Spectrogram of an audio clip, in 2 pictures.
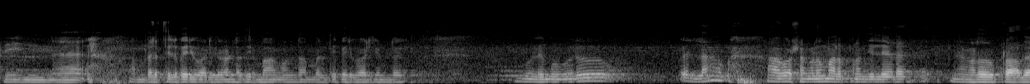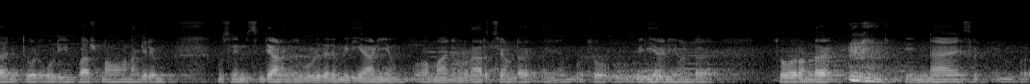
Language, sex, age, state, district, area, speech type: Malayalam, male, 45-60, Kerala, Malappuram, rural, spontaneous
